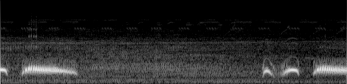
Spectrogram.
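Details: Spotted dove, 'one-kook, big voice' style, ends a long coo, pauses two seconds, then gives two short rising notes and another sustained coo against a noisy hum.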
